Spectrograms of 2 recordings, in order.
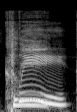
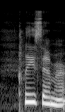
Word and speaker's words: klezmer: Is it Klezmer or? – It's Klezmer. – Klezmer, okay.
